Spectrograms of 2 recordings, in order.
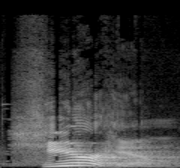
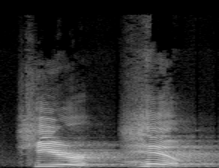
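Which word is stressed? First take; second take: hear; him. First: The stress is on "hear". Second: The stress is on "him".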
